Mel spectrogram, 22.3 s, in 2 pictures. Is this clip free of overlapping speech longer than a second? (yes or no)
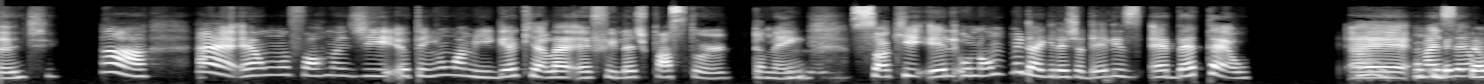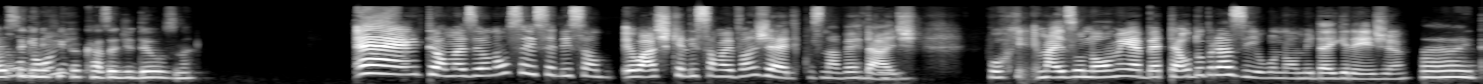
no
